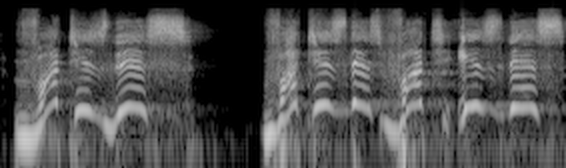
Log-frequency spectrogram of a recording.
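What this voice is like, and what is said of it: Old woman's thick German accent, yelling. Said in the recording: “this little old lady's voice in a very thick German accent yelling”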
